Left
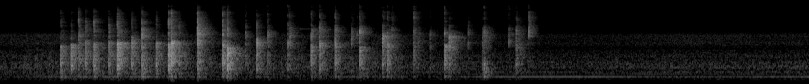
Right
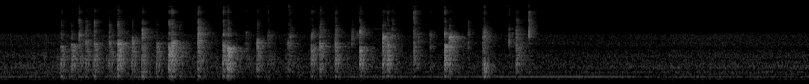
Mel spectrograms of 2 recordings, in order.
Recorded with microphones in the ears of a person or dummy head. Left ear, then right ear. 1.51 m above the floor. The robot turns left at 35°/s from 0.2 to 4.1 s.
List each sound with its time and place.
0.6 s a clap: 55° left (ahead or behind), 1.2 m; by 5.4 s 5° left (ahead or behind), 1.2 m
